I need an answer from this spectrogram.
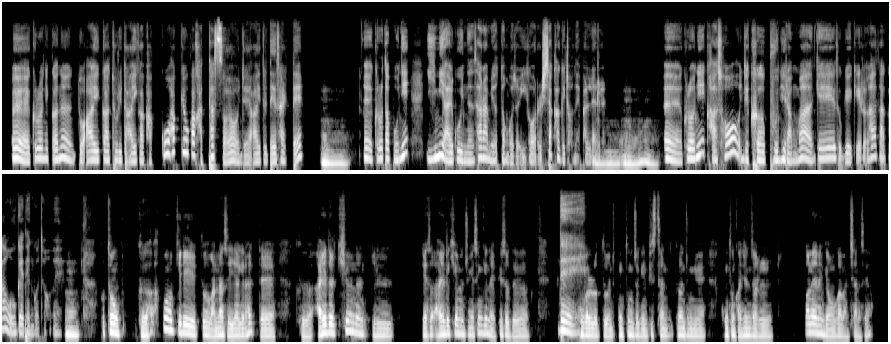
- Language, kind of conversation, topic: Korean, advice, 파티에서 혼자라고 느껴 어색할 때는 어떻게 하면 좋을까요?
- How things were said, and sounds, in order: other background noise; tapping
